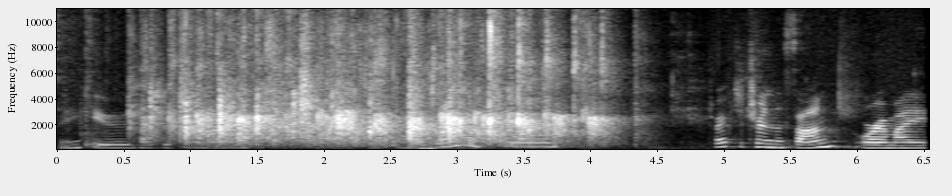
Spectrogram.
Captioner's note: applause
